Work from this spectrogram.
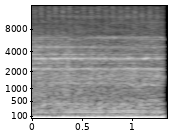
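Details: BMW E34 535i 5-speed with no exhaust fitted, idling: loud deep open-pipe rumble with uneven pulses and dips; rough idle, starts inconsistently; fan clutch and/or water pump look close to failing.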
